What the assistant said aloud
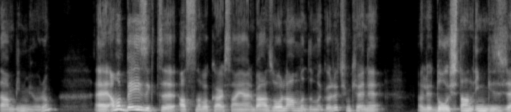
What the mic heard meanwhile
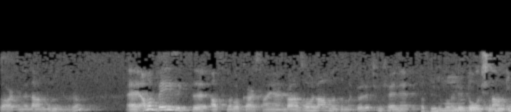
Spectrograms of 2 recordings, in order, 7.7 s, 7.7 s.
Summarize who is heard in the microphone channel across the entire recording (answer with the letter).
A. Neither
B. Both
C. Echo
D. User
B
